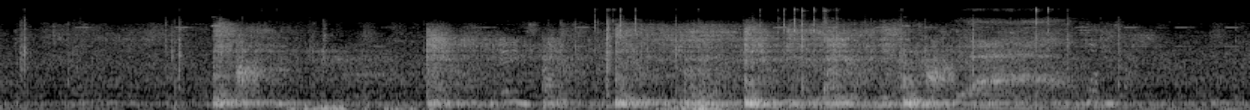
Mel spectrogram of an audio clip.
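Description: A video game plays electronic sound effects.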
